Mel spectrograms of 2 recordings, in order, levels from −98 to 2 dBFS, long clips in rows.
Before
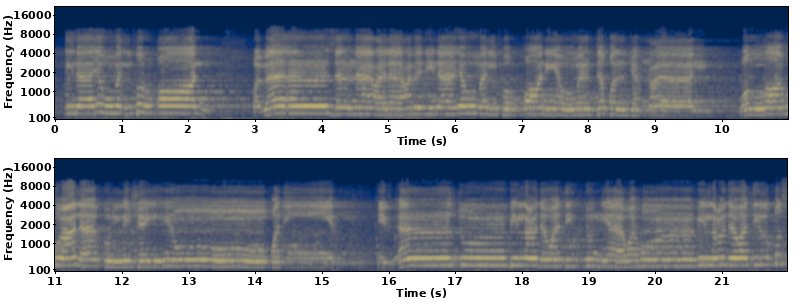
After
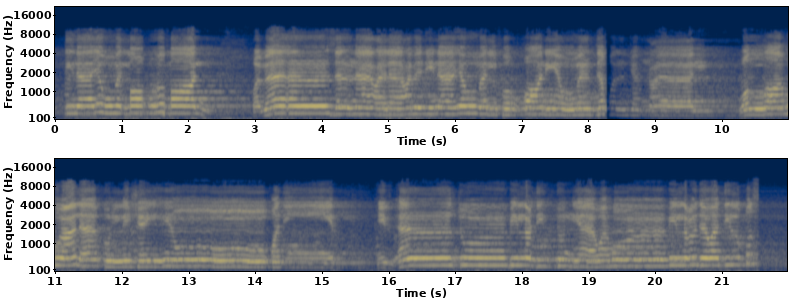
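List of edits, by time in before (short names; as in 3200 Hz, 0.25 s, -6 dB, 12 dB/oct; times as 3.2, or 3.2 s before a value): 1.13–1.74 reverse
8.27–9.73 fade in
18.13–18.56 cut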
